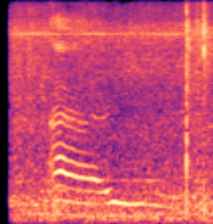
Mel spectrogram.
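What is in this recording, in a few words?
"a1yi2", Mandarin Chinese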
